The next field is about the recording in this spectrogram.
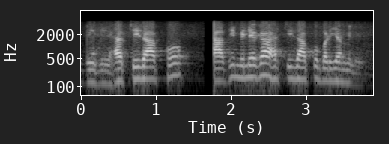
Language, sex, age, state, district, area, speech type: Urdu, male, 60+, Delhi, Central Delhi, urban, conversation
